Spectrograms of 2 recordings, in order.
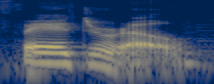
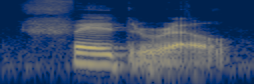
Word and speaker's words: federal: We would pronounce it like this. Federal, federal. Do not say federal, no. We have two schwa sounds here, after D and after R.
